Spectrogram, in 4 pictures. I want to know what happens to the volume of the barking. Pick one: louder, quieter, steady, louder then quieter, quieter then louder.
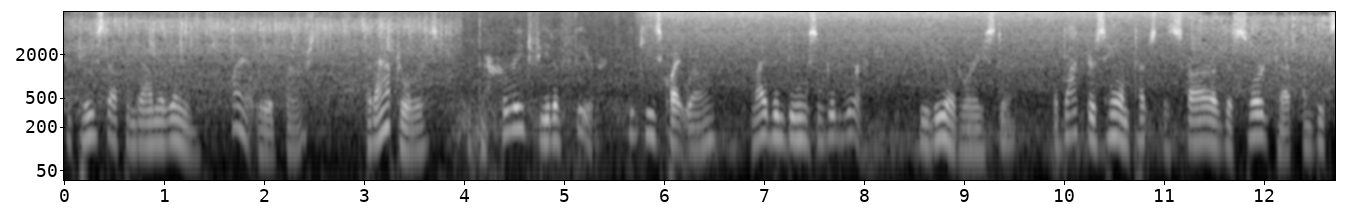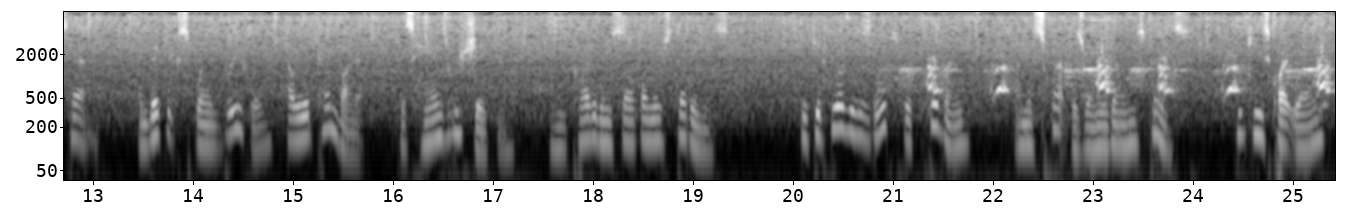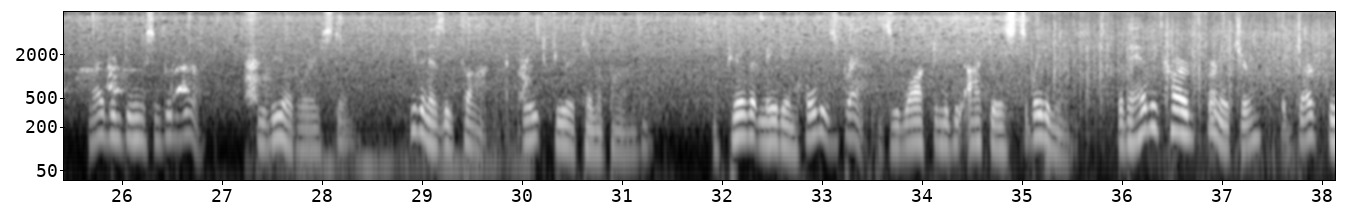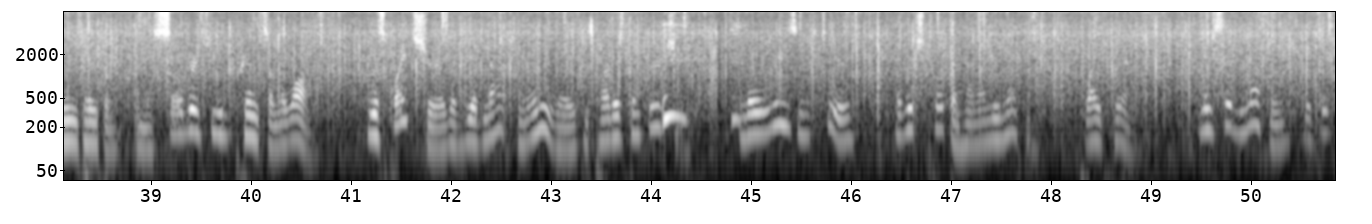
quieter.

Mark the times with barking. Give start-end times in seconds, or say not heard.
20.8-30.1.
